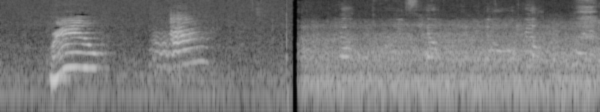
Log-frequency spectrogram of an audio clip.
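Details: Kitten meowing twice in quick succession, a high falling mew followed by a softer one, over a low hum; after three seconds the scene changes to a noisy background with faint voices.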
